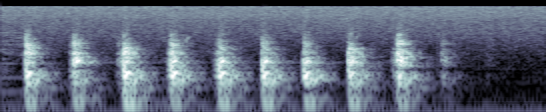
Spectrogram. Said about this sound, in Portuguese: Eu já estava quase cochilando quando foi surpreendido por leves batidas na porta.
